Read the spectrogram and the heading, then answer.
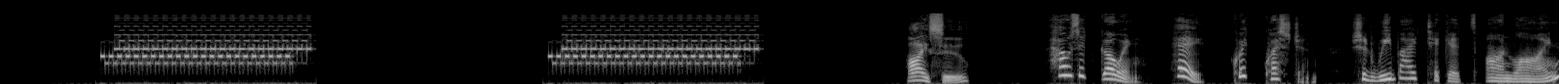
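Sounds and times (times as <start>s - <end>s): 
telephone ringing: 1.0s - 3.2s, 5.4s - 7.7s
speech: 9.1s - 9.8s, 10.5s - 15.5s.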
